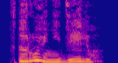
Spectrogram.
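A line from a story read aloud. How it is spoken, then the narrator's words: Sigh. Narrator (Russian): он вздохнул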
